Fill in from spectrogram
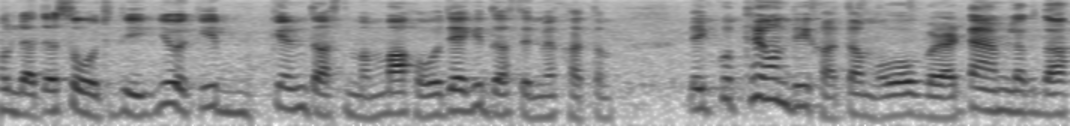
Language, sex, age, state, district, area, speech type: Dogri, female, 30-45, Jammu and Kashmir, Jammu, urban, spontaneous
